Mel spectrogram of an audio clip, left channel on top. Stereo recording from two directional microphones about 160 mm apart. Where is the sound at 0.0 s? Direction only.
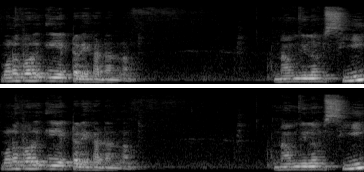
25° left (ahead or behind).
